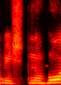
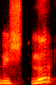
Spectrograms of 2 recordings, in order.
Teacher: మీరు అక్కడ ఆపారు అంటే విష్ణుహు అని వస్తుంది కంటిన్యూ చేస్తే విష్ణుర్ అవుతుంది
